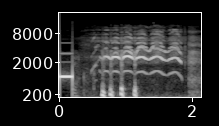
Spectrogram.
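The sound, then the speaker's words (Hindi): A single short, loud electronic beep as a phone call cuts off because of a network problem, followed by a wavering, warbling tone with a few soft pulsing thumps underneath, then quiet. “hello hello network का थोड़ा problem है फोन कट जा रहा है”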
